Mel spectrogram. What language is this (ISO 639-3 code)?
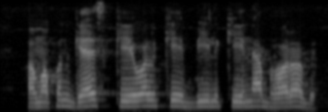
mai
